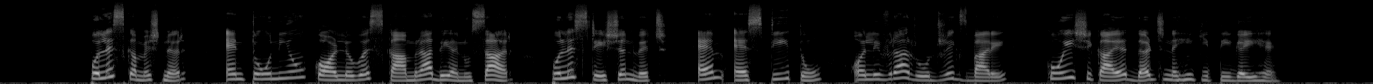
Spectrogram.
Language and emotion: Punjabi, neutral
